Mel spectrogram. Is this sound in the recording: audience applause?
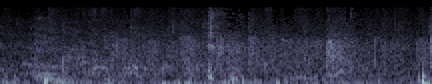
yes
